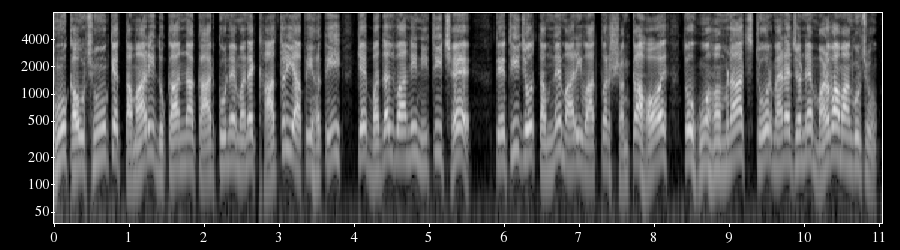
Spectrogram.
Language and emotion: Gujarati, angry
